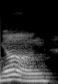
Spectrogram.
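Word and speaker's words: Jung: the uh famous psychologist Carl Young uh whose last name is spelled J u n g not y o u ng but he started this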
